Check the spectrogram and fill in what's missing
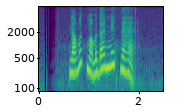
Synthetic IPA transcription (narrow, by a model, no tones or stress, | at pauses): namət̪mɐməd̪aːnːet̪nɛɦɛ̰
